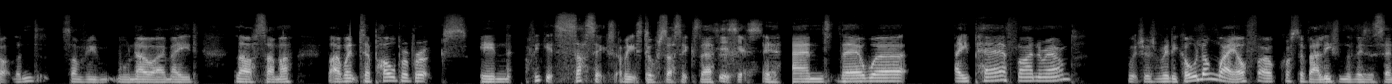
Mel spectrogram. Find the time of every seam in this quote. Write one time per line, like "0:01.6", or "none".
0:07.8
